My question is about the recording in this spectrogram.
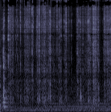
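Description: Faint scattered clicks and light scratching as a serrated knife blade works at a dried mud wasp nest.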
